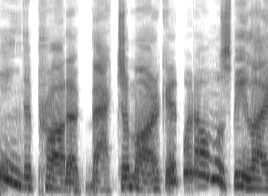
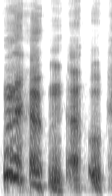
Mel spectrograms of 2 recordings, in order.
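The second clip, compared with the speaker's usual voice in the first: light laugh through a breezy denial; 12 semitones higher than usual. Acted. Perfumer laughing off the poison question, amused dismissal. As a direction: chuckle away the silly idea.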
